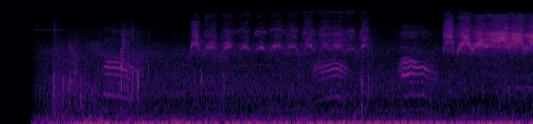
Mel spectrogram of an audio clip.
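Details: Hungry white stray cats with blue eyes on a Moroccan street meow in short harmonic calls, several arching upward then falling, spaced about a second apart over steady low street rumble.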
